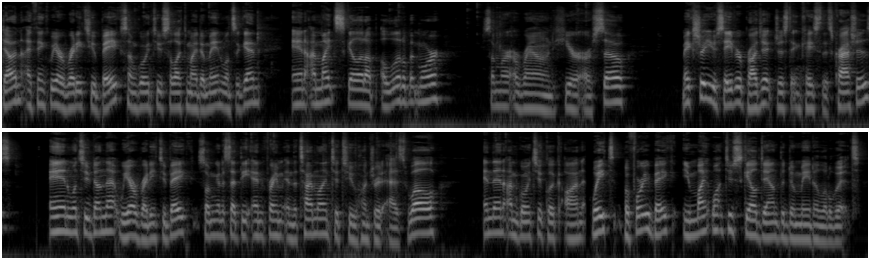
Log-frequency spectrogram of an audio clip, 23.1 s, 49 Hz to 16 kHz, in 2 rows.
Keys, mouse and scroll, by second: 1.6 click, 2.5 click, 3.2-3.6 shift+middle drag, 3.6 shift+scroll up 1, 3.8 s, 5.2 g, 6.2 s, 10.8 ctrl+s, 14.4-16.3 drag, 16.3 KP_0, 18.0-19.3 drag.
